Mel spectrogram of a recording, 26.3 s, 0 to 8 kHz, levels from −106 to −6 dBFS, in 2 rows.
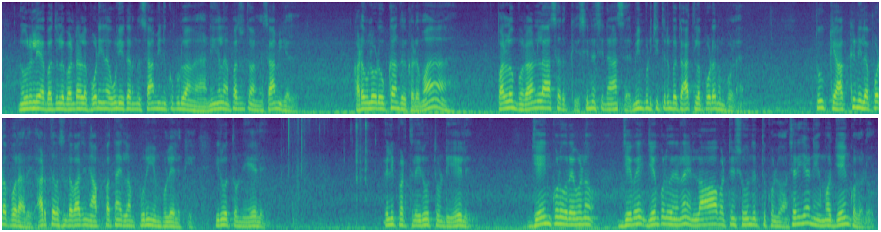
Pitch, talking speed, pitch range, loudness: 145 Hz, 120 wpm, 115-160 Hz, -26 LUFS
